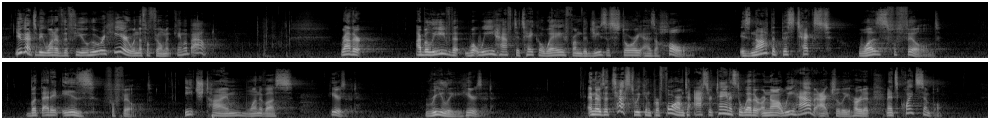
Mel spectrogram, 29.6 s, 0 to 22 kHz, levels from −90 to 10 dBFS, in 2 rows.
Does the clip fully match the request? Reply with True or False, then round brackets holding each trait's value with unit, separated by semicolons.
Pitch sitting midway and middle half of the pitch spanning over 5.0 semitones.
True (145 Hz; 5.5 semitones)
